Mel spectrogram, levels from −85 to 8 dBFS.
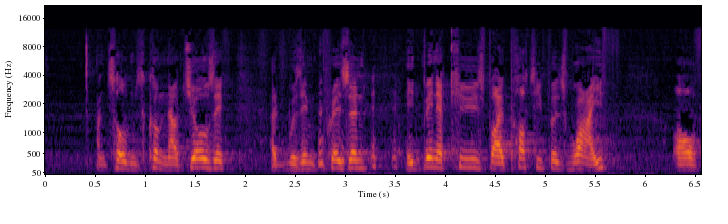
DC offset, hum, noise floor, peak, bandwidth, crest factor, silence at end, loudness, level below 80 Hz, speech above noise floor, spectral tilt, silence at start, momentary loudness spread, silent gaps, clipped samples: under 0.1%; none; -57 dBFS; -10 dBFS; 13 kHz; 20 dB; 0 s; -29 LUFS; -76 dBFS; 29 dB; -4.5 dB/octave; 0.5 s; 12 LU; none; under 0.1%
